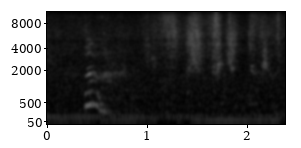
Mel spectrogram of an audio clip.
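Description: A woman's short "ooh", then faint soft swishes of hands rubbing oil over a bare foot, over a steady low hum.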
